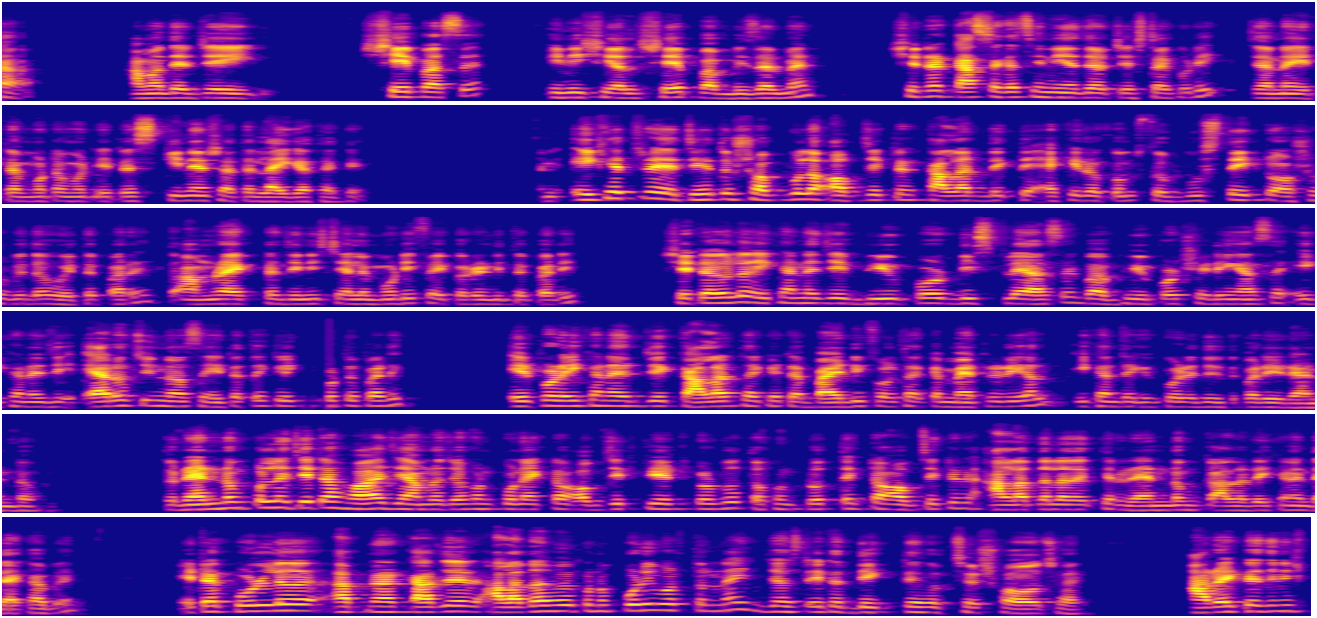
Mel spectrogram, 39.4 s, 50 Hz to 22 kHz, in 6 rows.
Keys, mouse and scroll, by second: 2.2-5.9 shift+middle drag, 8.1-8.8 scroll up 2, 8.8-10.0 shift+middle drag, 10.0-10.5 scroll down 1, 10.5 click, 11.7 scroll up 2, 13.8-17.0 scroll down 2, 18.1 click, 27.0 click, 27.3-27.7 scroll down 1, 27.7-28.1 middle drag, 28.1-28.5 scroll down 1, 28.5-29.9 shift+middle drag, 29.9 click, 30.5-32.6 shift+middle drag, 32.6-33.2 scroll up 4, 33.2-33.7 shift+middle drag, 33.7-36.9 scroll up 2.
